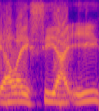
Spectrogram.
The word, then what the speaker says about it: LaCie: One of the best hard drives out there is LaCie, L-A-C-I-E. Some people pronounce it LaCie.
